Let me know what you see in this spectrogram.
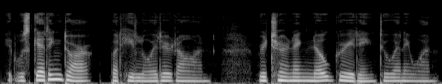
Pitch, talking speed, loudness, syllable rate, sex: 170 Hz, 190 wpm, -19 LUFS, 5.9 syllables/s, female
